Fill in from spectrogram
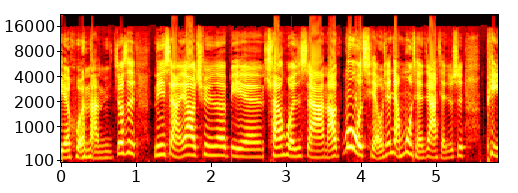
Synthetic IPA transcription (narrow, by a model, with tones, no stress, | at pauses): ɛ˧˥xwə˧˥na˨˩ni˨˩t͡ɕjo˥˧ʊʂ̬ɻ̩˥˩ | ni˧˥ɕjɑ˨˩ŋjɑ˥˧ʊt͡ɕʰy˥˧na˥˩pjɛ˥nʈ͡ʂʰwa˥nxwə˧˥nʂa˥na˧˥nxo˥˩mu˥˩t͡ɕʰjɛ˧˦nwɔ˨˩ɕjɛ˥nt͡ɕjɑ˨˩ŋmu˥˩t͡ɕʰɛ˧˥nə˧˩ja˥˩t͡ɕʰɛ˧˦nt͡ɕjo˥˧ʊʂɻ̩˥˩pʰi˧˥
